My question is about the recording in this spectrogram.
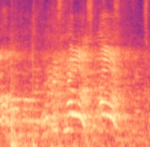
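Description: Men's voices shouting, a run of short calls that rise and fall in pitch, loudest about a second in.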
